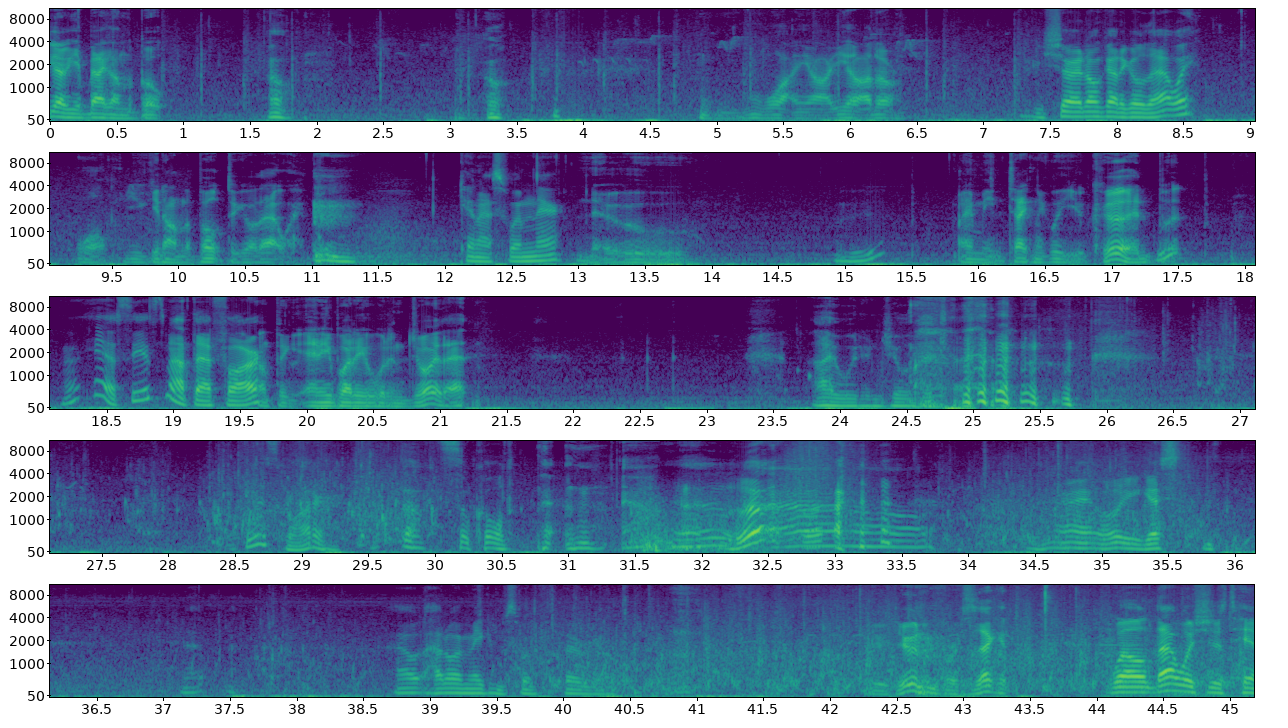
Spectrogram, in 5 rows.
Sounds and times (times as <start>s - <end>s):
Speech: 0.0s - 0.9s, 1.6s - 1.9s, 4.9s - 6.4s, 7.3s - 8.6s, 9.2s - 11.0s, 12.1s - 13.9s, 14.9s - 17.6s, 18.2s - 21.3s, 23.8s - 25.0s, 28.6s - 33.8s, 34.5s - 35.8s, 38.7s - 40.4s, 42.3s - 43.4s, 44.1s - 45.1s.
